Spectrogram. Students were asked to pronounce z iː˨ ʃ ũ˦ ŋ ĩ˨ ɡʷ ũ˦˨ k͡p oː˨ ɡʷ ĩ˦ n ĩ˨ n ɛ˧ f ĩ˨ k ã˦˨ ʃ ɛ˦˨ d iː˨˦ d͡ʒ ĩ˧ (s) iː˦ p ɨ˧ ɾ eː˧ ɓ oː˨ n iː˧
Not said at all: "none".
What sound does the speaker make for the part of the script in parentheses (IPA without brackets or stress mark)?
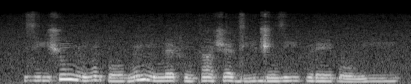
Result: z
